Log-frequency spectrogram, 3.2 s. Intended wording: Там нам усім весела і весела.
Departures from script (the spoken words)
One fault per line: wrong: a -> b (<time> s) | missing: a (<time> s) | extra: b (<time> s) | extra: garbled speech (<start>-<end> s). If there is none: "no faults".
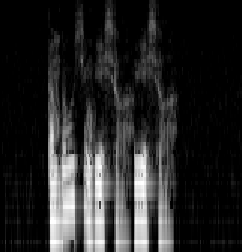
no faults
